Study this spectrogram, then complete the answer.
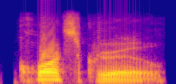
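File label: "corkscrew", American English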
